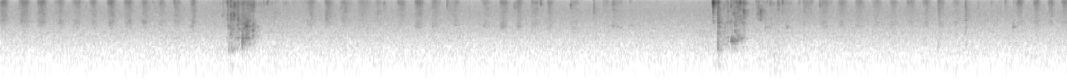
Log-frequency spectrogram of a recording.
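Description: Vintage Gillette safety razor scraping through lather and stubble in quick short strokes on a first pass with the grain, with two louder half-second rasps about two and seven seconds in.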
